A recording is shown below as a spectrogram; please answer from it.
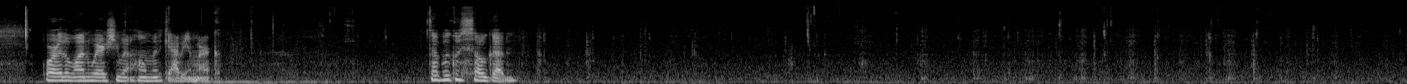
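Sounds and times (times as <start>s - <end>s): person chewing food: 2.4s - 4.0s, 5.2s - 14.0s.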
